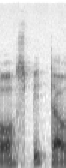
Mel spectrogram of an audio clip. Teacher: na palavra hospital se você perceber bem o h ele não é pronunciado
